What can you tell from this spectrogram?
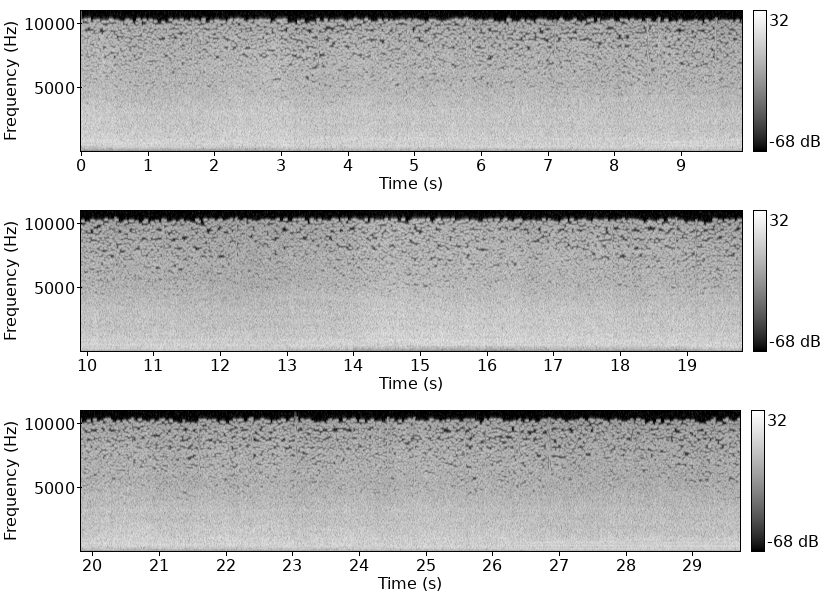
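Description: Airboat engine and propeller running at speed, a loud steady drone whose pitch rises and falls several times as the revs change, over a rushing noise of air and water.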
